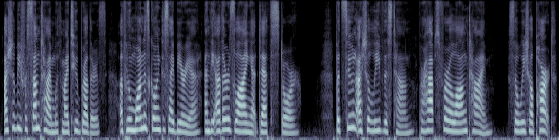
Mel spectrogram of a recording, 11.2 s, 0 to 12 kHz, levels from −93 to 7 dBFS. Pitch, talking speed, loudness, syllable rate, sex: 225 Hz, 220 wpm, -20 LUFS, 5.1 syllables/s, female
